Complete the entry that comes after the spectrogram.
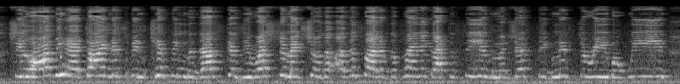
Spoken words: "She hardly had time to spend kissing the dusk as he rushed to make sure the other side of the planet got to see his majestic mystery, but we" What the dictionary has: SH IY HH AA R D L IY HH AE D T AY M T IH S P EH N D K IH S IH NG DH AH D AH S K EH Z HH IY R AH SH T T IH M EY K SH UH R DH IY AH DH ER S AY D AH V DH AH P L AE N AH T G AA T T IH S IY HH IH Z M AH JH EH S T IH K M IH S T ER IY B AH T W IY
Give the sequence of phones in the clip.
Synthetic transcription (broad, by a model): SH IY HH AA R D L IY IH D T AY M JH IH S B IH N K IH S IH NG DH AH D AH S K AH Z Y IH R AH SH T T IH M EY K SH UH R DH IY AH DH ER S AY D AH V DH AH P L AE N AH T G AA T T IH S IY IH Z M AH JH EH S T IH K M IH S T ER IY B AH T W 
